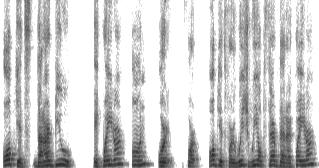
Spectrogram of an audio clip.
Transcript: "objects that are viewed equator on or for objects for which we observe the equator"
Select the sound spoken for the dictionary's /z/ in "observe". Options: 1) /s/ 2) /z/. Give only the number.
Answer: 1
